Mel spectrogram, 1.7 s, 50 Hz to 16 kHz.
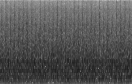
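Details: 1920s 45 hp General Electric genset, serviced after over 10 years unrun, exhaust piped outside: fast, even beat and steady chuffing, no knocks or misses; intake frosting at about 65°F outside; pretty healthy sound.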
